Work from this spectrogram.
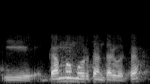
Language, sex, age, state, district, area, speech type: Kannada, male, 30-45, Karnataka, Belgaum, rural, conversation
